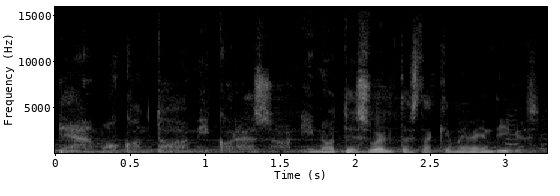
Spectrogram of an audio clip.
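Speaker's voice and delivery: gentle, soft, quiet whisper, very close. The speaker shows how he whispers to his wife: whisper. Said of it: "voy a susurrarle a mi esposa".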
